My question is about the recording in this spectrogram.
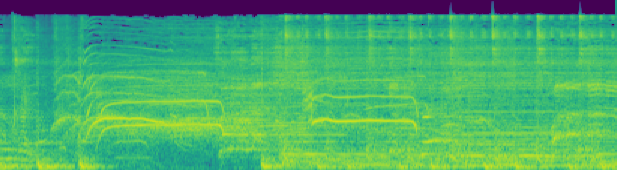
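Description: Live band playing in a hall while audience members whoop and scream in long, high held notes. The drums and bass drop back briefly, then come in fully about three and a half seconds in.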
